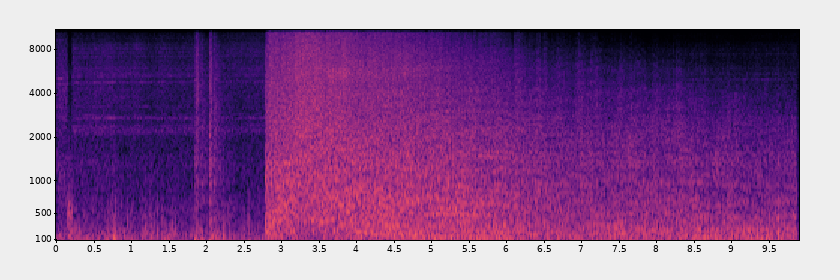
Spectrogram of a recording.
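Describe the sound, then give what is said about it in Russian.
Missile and artillery fire from a naval cruiser during exercises: a low rumble and a couple of sharp cracks give way to a sudden, loud, hissing roar of launch that holds and slowly eases off. “В течение нескольких часов были выполнены пуски всем ракетно-артиллерийским вооружением крейсера.”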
